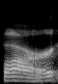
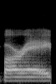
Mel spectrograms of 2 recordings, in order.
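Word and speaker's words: Barre: And it is if your listeners have heard of Bar, it's B-A-R-E, I always spell it because some people think it's like bar A, or it's a ballet bar workout that uses the bar for leverage and support.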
